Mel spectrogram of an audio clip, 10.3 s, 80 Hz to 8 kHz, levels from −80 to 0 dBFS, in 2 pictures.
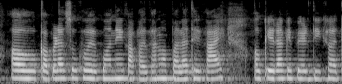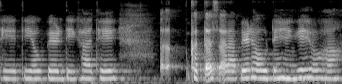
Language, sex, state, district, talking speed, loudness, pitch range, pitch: Hindi, female, Chhattisgarh, Bilaspur, 140 wpm, -19 LUFS, 220-230 Hz, 225 Hz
